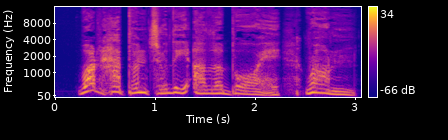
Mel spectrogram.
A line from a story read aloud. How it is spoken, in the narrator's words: croaked Sirius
